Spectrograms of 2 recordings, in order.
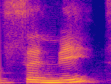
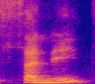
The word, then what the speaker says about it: Sanet: Sanet. I always say a sun and it, Sanet. And fun, it's like having fun in the sun.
